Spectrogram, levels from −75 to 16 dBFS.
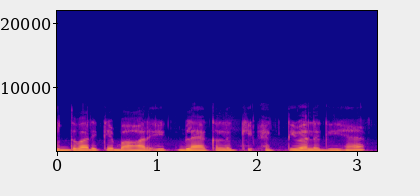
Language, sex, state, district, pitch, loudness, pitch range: Hindi, female, Assam, Sonitpur, 180 Hz, -16 LUFS, 175-215 Hz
